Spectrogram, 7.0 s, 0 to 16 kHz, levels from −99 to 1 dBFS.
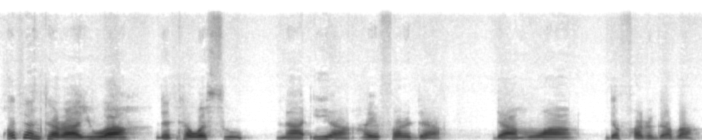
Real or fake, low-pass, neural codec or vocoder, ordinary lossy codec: fake; 14.4 kHz; codec, 44.1 kHz, 7.8 kbps, Pupu-Codec; MP3, 96 kbps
